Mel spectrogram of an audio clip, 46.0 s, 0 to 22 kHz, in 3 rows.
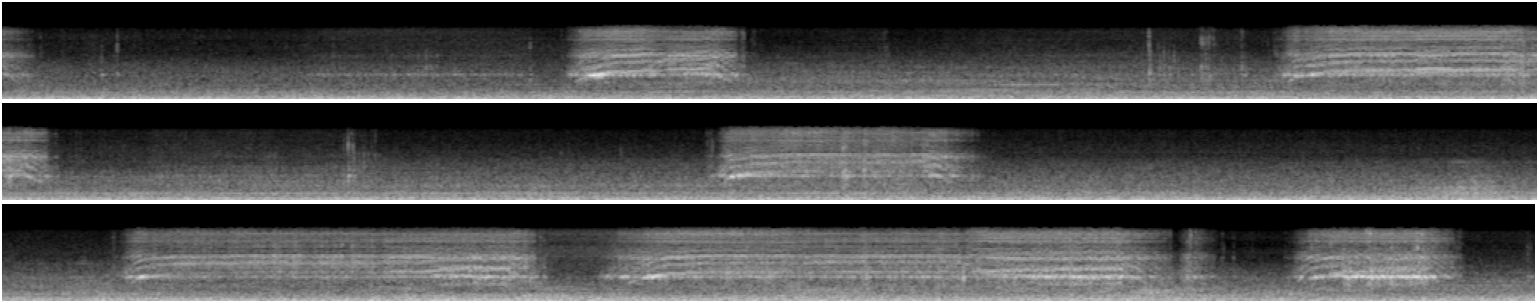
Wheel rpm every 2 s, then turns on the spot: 10, 10, 20, 100, 10, 20, 70, 140, 10, 20, 0, 90, 60, 0, 0, 10, 140, 150, 80, 160, 160, 30, 80.
0-4 8-12 16-20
